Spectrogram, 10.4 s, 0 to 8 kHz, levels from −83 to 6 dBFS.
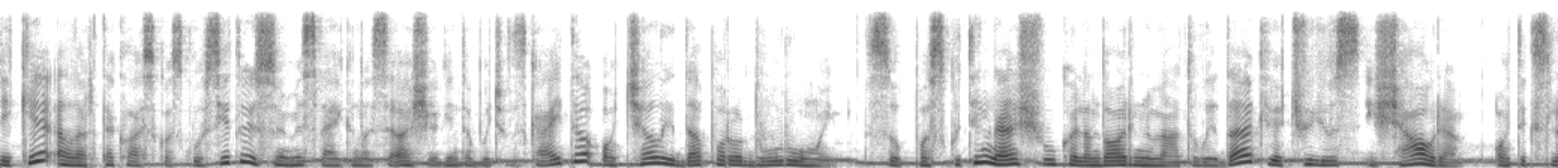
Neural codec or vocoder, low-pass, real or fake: codec, 16 kHz, 4 kbps, FunCodec, trained on LibriTTS, 50 frames a second; 7.2 kHz; fake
